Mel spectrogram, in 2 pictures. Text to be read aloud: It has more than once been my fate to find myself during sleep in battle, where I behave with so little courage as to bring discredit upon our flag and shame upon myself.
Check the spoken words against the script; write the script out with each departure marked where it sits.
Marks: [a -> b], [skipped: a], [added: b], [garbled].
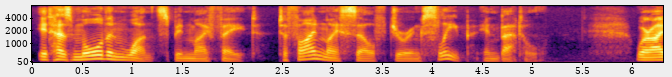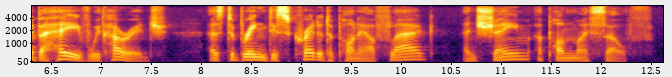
It has more than once been my fate to find myself during sleep in battle, where I behave with [skipped: so little] courage as to bring discredit upon our flag and shame upon myself.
